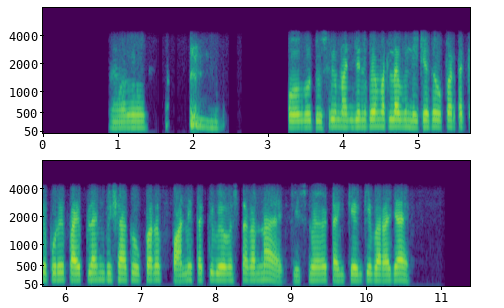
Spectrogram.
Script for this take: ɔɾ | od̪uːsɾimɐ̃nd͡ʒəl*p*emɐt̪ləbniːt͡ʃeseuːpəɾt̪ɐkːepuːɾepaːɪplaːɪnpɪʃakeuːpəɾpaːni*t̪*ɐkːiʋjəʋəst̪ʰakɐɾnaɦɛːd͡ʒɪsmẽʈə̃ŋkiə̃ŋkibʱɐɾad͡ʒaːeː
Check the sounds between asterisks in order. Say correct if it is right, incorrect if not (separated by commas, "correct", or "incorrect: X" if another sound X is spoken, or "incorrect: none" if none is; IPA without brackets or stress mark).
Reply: correct, correct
